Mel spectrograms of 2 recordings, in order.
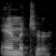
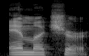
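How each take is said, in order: First: The last syllable is said with a t sound. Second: The last syllable is said with a ch sound. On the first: This is heard more in British English. "you might hear the, the T" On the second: This is how most Americans say it. "Most Americans, like me, would say chur. They don't pronounce that T in there"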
